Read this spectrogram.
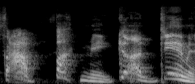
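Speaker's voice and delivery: slow, pained cursing through the hurt. Retelling cursing after a wrench slips and smashes a hand: imitating pained cursing. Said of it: "a wrench slips and I smash my hands".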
